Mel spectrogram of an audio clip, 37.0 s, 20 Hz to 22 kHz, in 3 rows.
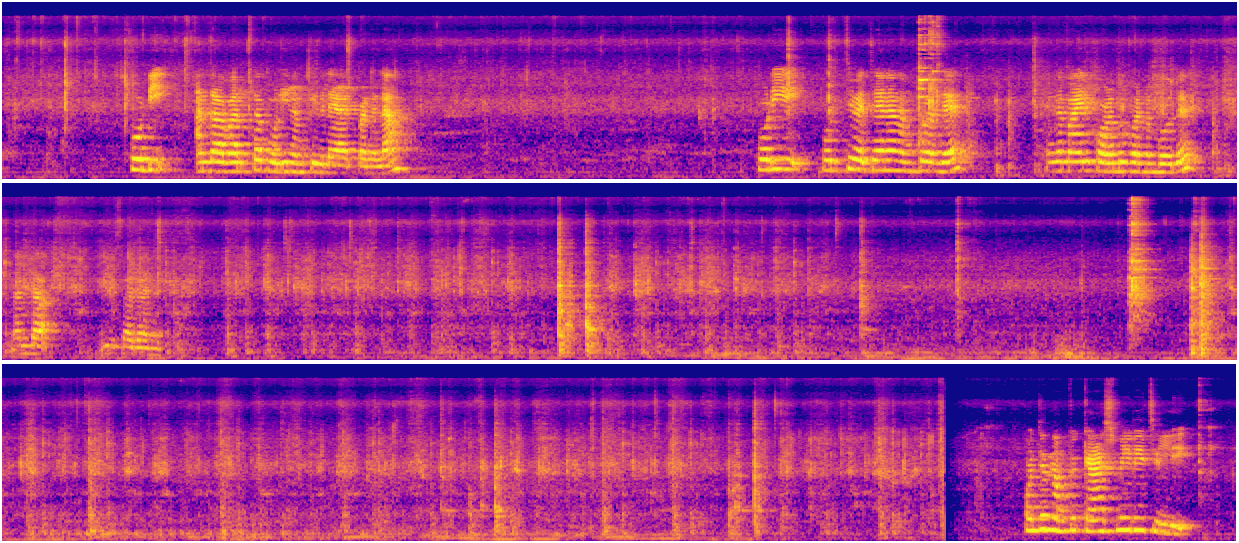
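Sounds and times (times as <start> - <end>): wooden spatula scraping a pan: 0.0 - 1.3, 7.8 - 23.3, 24.1 - 34.7
spatula knocking against pan: 17.2 - 19.4.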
